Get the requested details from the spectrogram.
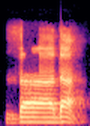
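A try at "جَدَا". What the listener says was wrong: মাশাআল্লাহ, ইজরা করেন।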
